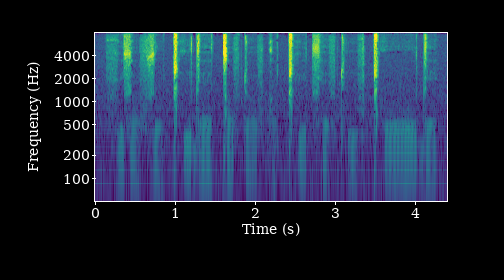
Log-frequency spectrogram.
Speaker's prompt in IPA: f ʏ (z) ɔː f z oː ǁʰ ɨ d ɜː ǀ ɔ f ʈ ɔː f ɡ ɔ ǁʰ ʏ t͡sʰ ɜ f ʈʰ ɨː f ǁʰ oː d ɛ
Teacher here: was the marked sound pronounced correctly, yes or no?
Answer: yes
